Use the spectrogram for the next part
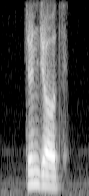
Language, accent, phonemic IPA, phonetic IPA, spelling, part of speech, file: Armenian, Eastern Armenian, /d͡ʒənˈd͡ʒot͡sʰ/, [d͡ʒənd͡ʒót͡sʰ], ջնջոց, noun, Hy-ջնջոց.ogg
- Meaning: cloth, rag (for dusting, cleaning)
